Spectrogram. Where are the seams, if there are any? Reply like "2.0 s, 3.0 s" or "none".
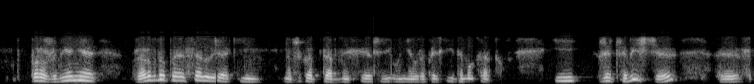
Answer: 2.1 s, 3.7 s

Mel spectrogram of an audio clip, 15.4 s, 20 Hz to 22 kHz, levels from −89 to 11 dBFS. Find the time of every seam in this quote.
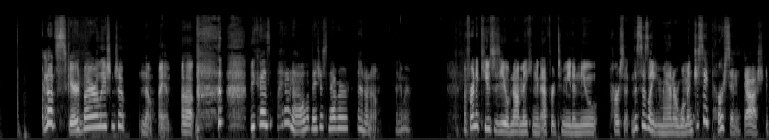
2.8 s, 7.1 s

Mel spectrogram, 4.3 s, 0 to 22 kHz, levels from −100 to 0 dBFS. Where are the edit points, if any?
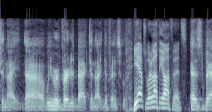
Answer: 2.8 s

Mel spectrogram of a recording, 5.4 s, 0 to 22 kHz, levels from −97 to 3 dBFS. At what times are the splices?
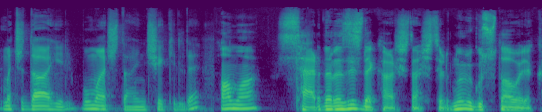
2.1 s

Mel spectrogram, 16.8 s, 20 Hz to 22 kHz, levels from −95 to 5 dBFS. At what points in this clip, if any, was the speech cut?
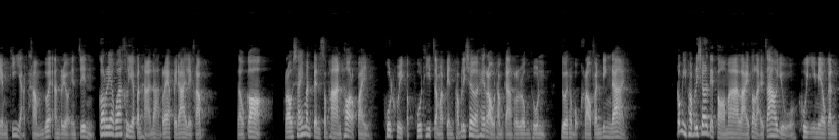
1.9 s

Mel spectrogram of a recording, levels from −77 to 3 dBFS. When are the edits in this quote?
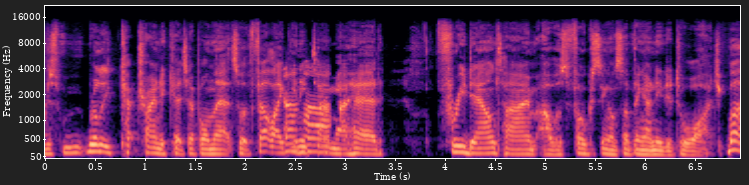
none

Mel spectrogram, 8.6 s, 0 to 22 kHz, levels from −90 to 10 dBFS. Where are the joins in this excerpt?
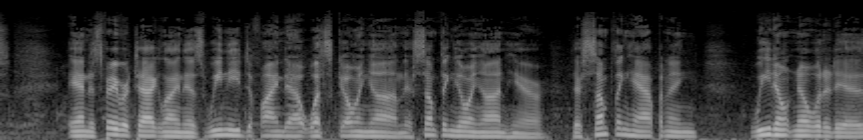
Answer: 5.5 s

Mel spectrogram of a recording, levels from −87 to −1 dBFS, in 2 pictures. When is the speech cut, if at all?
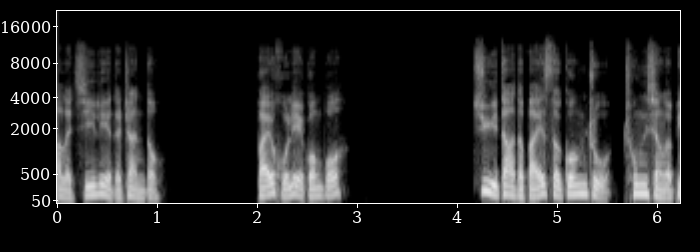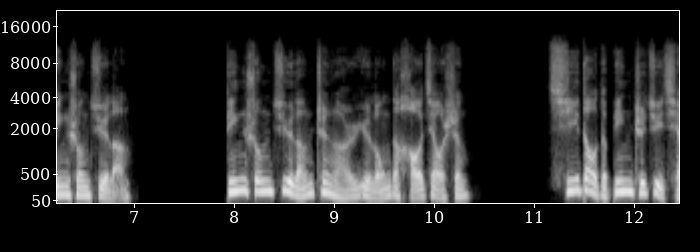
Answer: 7.8 s

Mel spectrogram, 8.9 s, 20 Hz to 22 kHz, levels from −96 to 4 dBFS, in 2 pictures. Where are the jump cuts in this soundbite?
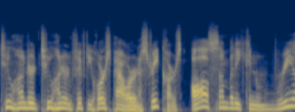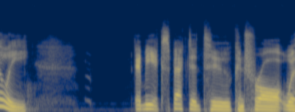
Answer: none

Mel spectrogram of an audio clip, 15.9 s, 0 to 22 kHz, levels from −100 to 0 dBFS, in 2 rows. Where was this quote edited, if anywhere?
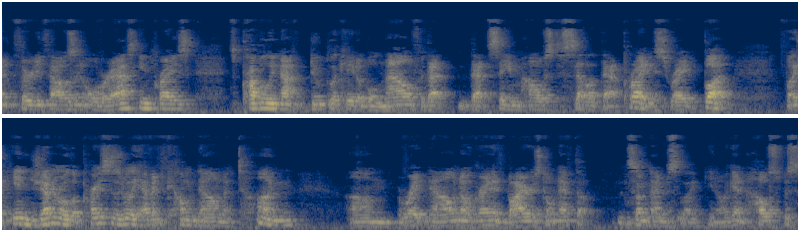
none

